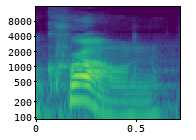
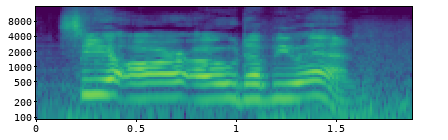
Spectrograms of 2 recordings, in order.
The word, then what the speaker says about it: crown: Oh, crone. What? Right? C-R-O-W-N. You put it on your head. Oh! Crown! Got it!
